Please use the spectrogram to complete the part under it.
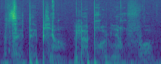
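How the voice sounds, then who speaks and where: A woman whispering a children's story in ASMR style, reading slowly and deliberately with pauses. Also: a bit bright. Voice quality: unvoiced whisper.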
